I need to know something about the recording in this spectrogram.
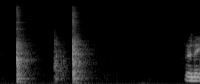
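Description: Three short sharp knocks of hard objects, the last two in quick succession, each with a brief ring-out.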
